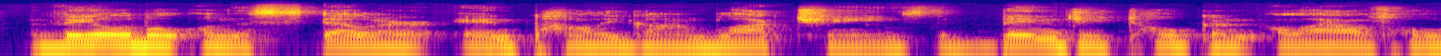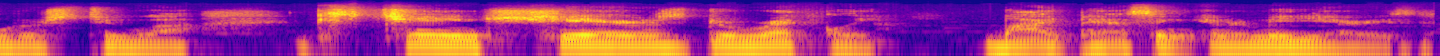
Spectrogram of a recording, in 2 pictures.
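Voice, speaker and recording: A man's voice: on the low side, slightly rough. A man hosting a news show, reading scripted stories with dry, sardonic offhand asides.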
